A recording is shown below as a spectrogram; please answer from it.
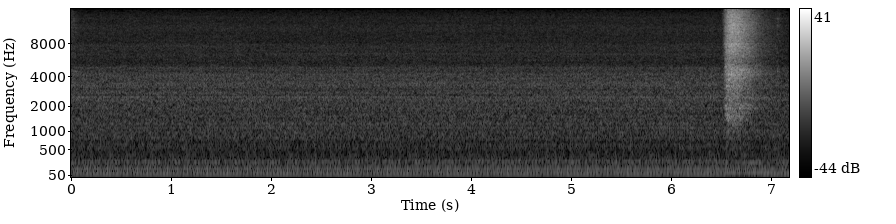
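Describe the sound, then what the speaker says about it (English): During a CDL pre-trip brake test, a truck's air brake relief valve lets go with a brief, sharp hiss of escaping air near the end, over the steady drone of an engine held at raised RPM. "Relief valve went off."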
